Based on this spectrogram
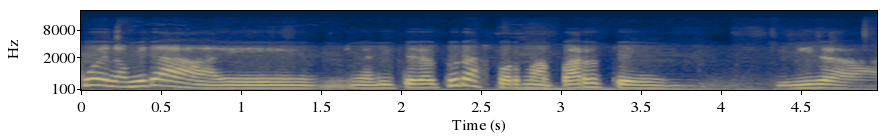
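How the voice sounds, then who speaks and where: The delivery is very slow, with lively intonation. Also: woman. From Greater Buenos Aires, Argentina. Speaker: singer-songwriter. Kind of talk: interview. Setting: remote call.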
